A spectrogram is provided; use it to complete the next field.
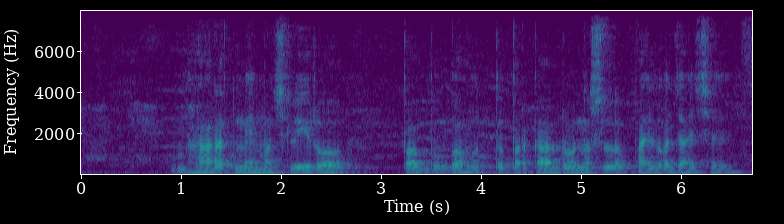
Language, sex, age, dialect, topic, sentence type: Maithili, male, 25-30, Angika, agriculture, statement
